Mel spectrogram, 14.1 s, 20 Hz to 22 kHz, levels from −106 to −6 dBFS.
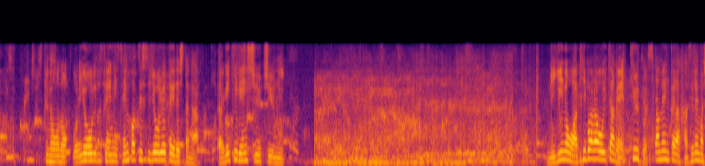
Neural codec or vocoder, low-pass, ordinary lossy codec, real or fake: codec, 16 kHz, 2 kbps, FreqCodec, smaller model; 7.2 kHz; none; fake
